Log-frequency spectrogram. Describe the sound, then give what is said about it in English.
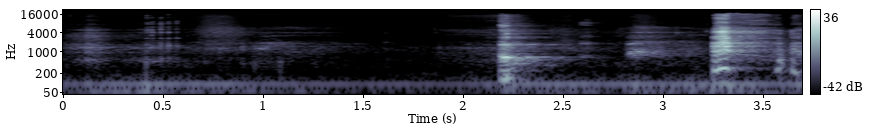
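Two short, throaty burps break a quiet stretch, the second louder and punchier, with low background hum and faint mumbling beforehand. “Wait, I have to burp.”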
